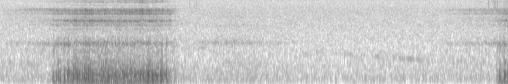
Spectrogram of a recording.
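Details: One rough, rattling inhaled snore lasting about a second, then quiet breathing and the start of the next snore: snoring.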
